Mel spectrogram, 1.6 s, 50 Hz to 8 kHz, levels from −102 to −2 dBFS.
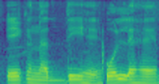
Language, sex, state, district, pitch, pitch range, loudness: Hindi, male, Chhattisgarh, Balrampur, 110 Hz, 110-115 Hz, -22 LUFS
